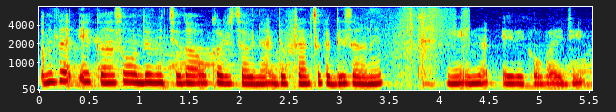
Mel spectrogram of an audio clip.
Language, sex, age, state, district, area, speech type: Dogri, female, 18-30, Jammu and Kashmir, Jammu, rural, spontaneous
